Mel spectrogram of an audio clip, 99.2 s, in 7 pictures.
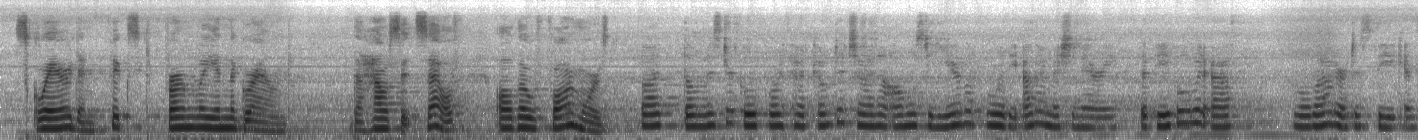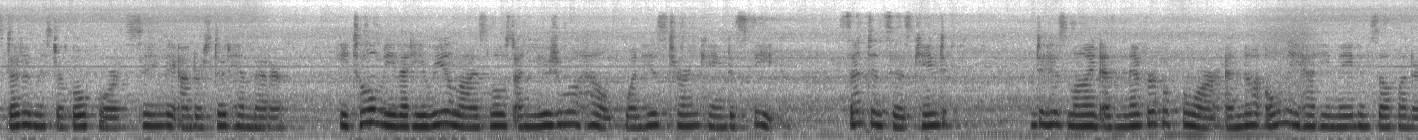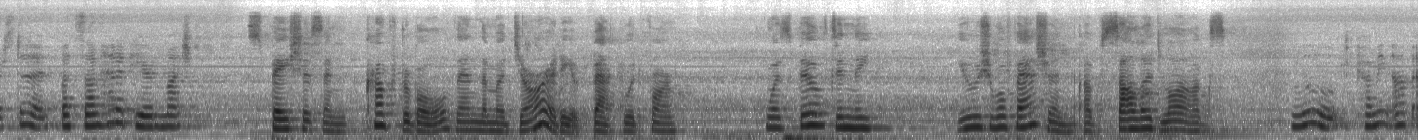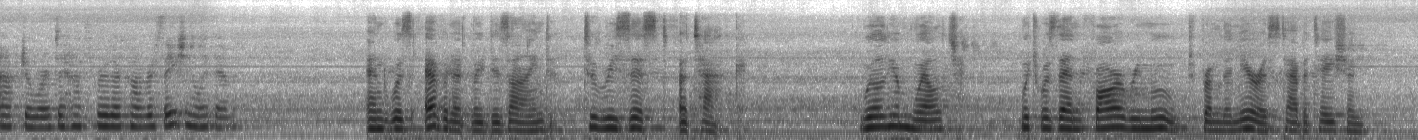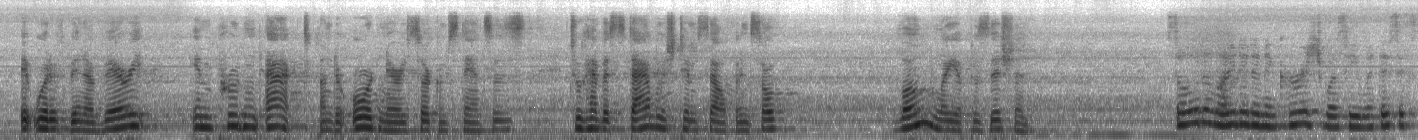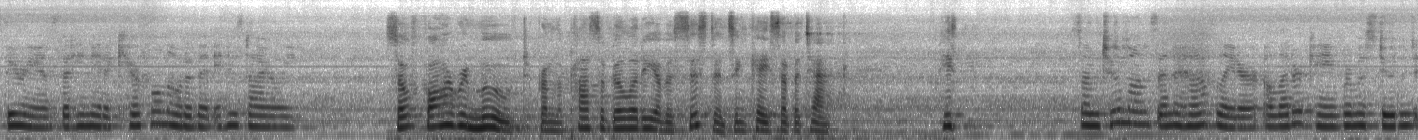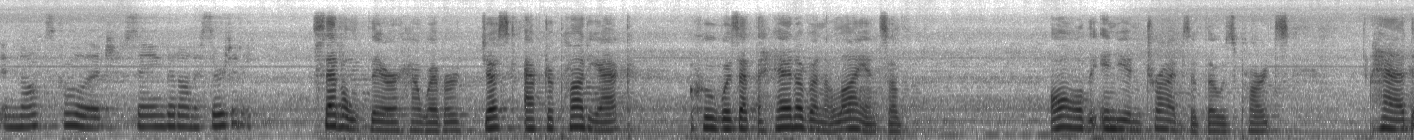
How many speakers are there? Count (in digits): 2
